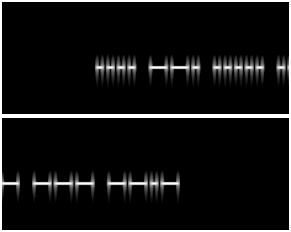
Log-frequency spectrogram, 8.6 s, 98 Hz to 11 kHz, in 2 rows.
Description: Morse code, heard as a keyed tone, about 15 wpm, 700 Hz. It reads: HG5AOQ
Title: DXCC-100 Call Signs - 6 Characters - Repeated 3x - 15wpm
